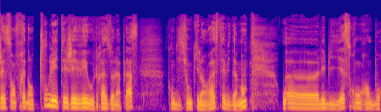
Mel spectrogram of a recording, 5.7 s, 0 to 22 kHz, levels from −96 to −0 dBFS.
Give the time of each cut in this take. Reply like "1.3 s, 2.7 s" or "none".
4.3 s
